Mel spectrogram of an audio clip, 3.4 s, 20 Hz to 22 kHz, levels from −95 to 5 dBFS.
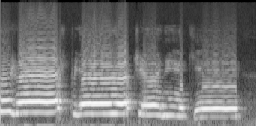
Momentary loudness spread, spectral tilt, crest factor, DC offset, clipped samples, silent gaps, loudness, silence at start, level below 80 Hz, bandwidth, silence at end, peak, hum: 7 LU; -3.5 dB/octave; 4 dB; under 0.1%; 3%; none; -5 LUFS; 0 s; -44 dBFS; 16.5 kHz; 0.2 s; 0 dBFS; none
